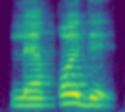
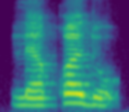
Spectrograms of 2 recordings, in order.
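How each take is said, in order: First: The final d bounce has no vowel colour. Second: The final d bounce leans toward a u vowel. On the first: The speaker calls it right. "وهي في الأصل لقد، لقد، لا أميلها إلى فتح ولا إلى كسر ولا إلى ضم" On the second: The speaker calls it wrong. "أميلها إلى ضم"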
